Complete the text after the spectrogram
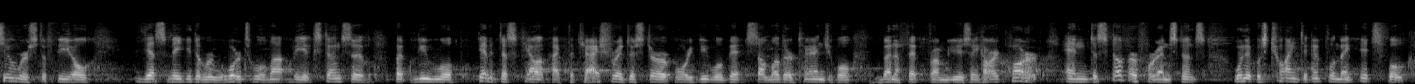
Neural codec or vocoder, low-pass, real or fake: codec, 24 kHz, 0.9 kbps, WavTokenizer, medium music audio release; 7.2 kHz; fake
